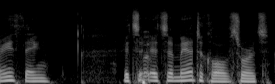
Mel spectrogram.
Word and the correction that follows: manacle: You mean a manacle? – Yeah, a manacle. – I thought you said manticle. – I think I did. I think I said it wrong.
